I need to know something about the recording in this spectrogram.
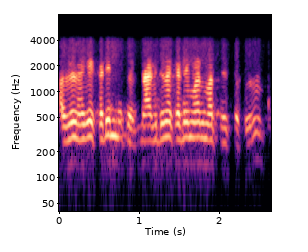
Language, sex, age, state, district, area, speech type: Kannada, male, 60+, Karnataka, Gulbarga, urban, conversation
